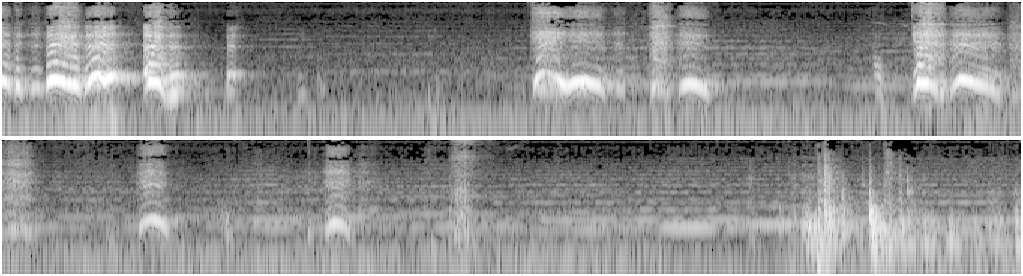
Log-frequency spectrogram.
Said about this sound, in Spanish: El niño se retira mientras Christine permanece en el salón llorando desesperada.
